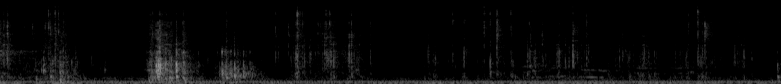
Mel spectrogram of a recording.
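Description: Small clear plastic bag crinkling as it is handled and opened by hand, in short irregular crackles, loudest between about one and a half and two and a half seconds in, then fainter.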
